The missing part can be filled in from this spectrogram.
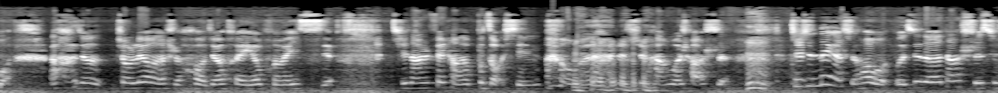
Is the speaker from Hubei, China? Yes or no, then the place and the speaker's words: yes; Wuhan, Hubei, China; now in San Francisco Bay Area, United States; 我是武汉的嘛， 哦， 然后我家人都在武汉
